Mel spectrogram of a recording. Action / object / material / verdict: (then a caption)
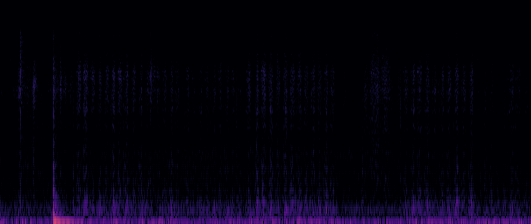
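scrape / ballpoint pen on thin notepad paper / paper / none. A ballpoint pen scratches across a small spiral notepad sheet of thin paper lying flat on a dark table while writing letters, the other hand resting beside the pad. A brief low thump sounds near the start, then a quiet, steady scratching with a faint low hum continues to the end.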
